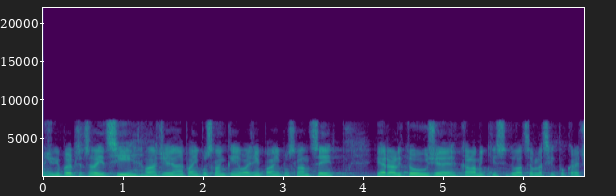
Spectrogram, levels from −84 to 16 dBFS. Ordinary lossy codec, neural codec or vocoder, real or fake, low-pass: MP3, 64 kbps; codec, 16 kHz, 4 kbps, FreqCodec, larger model; fake; 7.2 kHz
